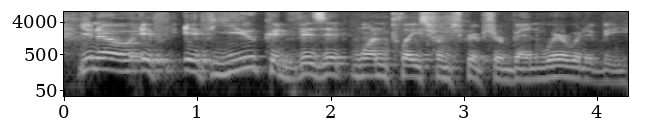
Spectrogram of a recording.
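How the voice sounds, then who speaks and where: With audible room echo and noticeable background noise, a man speaks at a moderate pace, his loudness very even while his pitch swings very widely. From Canada. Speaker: church podcast host, pastor. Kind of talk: casual chat.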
